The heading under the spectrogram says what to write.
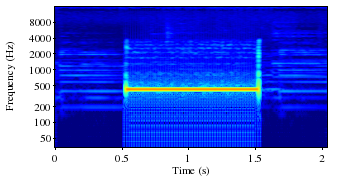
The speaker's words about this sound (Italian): andiamo a chiamare … e ci facciamo dire chi è e cosa fa. Yavol, come dicono qui. Fra poco squilla, eccolo. Squilla.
